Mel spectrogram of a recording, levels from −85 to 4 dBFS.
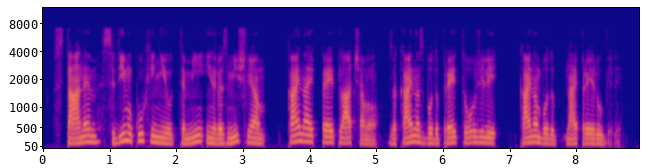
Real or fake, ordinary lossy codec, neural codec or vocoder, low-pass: real; none; none; 7.2 kHz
